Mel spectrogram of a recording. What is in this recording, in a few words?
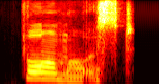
"foremost", Indian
